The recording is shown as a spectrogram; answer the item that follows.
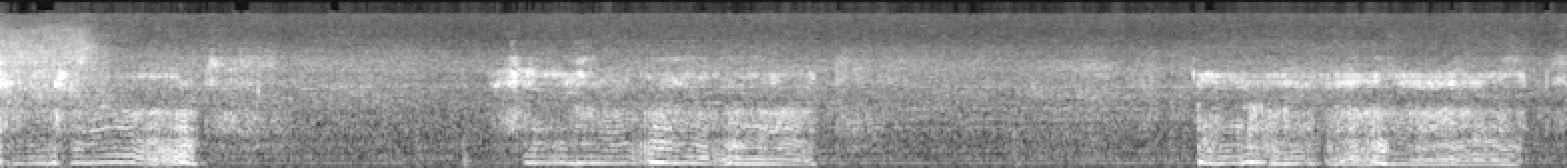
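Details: A sleeping dog snores in three drawn-out, rattling, vibrating breaths, each a second or two long, with quieter pauses of steady breathing between them.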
